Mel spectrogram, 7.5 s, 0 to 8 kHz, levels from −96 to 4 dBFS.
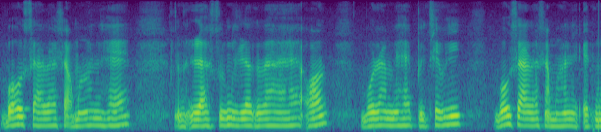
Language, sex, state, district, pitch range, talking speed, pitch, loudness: Hindi, female, Bihar, Patna, 150-165 Hz, 160 wpm, 155 Hz, -17 LUFS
